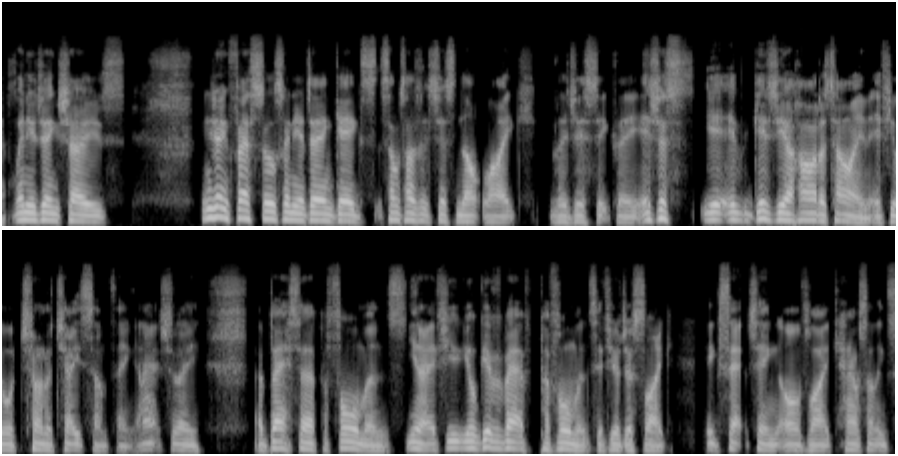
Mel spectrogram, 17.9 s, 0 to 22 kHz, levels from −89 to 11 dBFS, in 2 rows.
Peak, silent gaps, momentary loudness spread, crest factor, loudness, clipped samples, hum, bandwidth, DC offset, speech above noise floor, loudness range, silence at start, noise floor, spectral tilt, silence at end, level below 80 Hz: -4 dBFS; none; 12 LU; 14 dB; -19 LUFS; under 0.1%; none; 12 kHz; under 0.1%; 21 dB; 4 LU; 0 s; -39 dBFS; -5 dB/octave; 0 s; -46 dBFS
